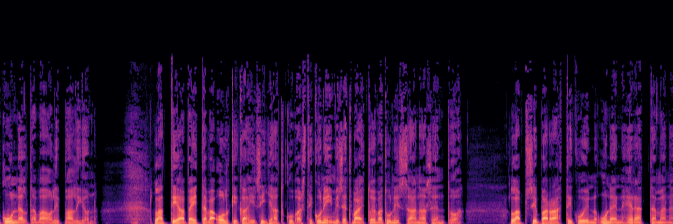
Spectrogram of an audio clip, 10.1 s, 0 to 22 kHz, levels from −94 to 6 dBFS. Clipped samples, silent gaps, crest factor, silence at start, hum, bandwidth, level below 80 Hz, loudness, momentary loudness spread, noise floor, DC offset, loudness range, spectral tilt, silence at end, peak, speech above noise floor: under 0.1%; none; 18 dB; 0.05 s; none; 16 kHz; -44 dBFS; -19 LUFS; 11 LU; -52 dBFS; under 0.1%; 3 LU; -6.5 dB/octave; 0 s; 0 dBFS; 34 dB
